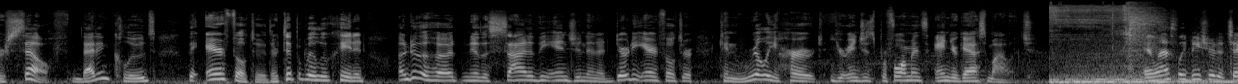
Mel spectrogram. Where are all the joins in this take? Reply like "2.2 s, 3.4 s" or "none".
none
